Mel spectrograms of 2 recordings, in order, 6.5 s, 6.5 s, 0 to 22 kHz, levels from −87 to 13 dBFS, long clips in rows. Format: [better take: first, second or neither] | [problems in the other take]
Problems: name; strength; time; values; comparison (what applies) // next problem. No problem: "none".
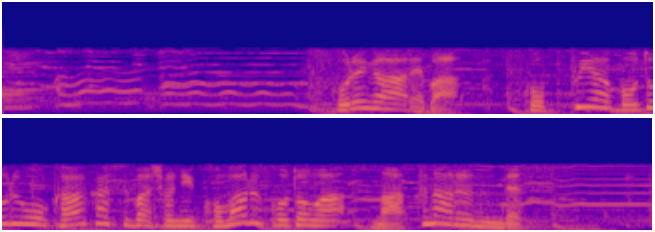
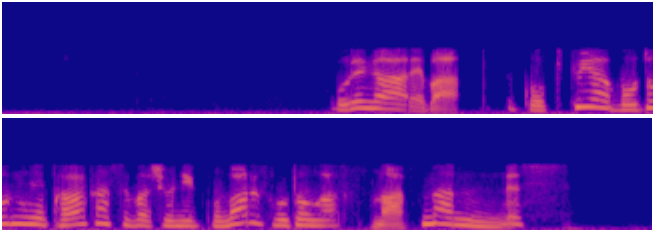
first | noise reduction (neural diffusion model UNIVERSE++)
